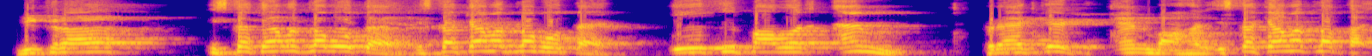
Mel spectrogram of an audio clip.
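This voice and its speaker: A man teaching a maths lesson online, repeating each step, quizzing his students and teasing them. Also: very high-pitched. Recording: roomy echo.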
